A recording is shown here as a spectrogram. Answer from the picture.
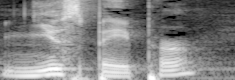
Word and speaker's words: newspaper: Newspaper, newspaper, newspaper, newspaper, newspaper. Ударение на первый слог.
